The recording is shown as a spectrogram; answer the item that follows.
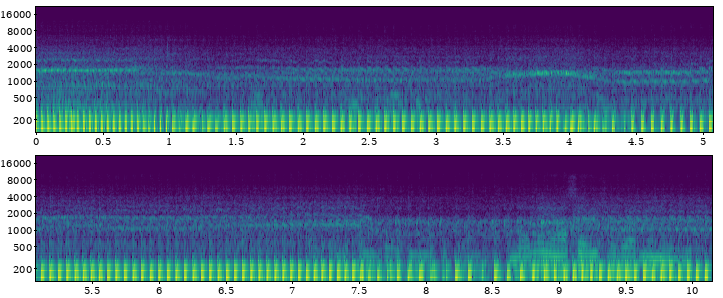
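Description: Motorcycle engine running steadily at low revs, a rapid even thudding, as the bike creeps slowly along the road edge.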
